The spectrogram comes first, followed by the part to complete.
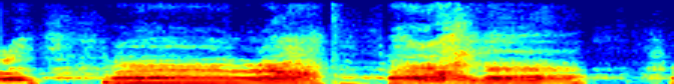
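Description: A dog gives two drawn-out, moaning vocalizations, each lasting over a second, with a wavering pitch.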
